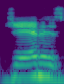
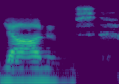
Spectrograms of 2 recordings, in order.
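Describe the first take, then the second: First: The word begins with a J sound. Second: The word begins with a Y sound. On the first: This is how people commonly say it today. "Some people pronounce it Janus" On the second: This is how it was originally said. "original pronunciation would have been Janus, like that, with more of a Y sound than a J sound"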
